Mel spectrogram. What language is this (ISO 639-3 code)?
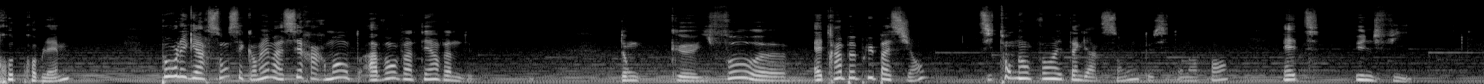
fra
